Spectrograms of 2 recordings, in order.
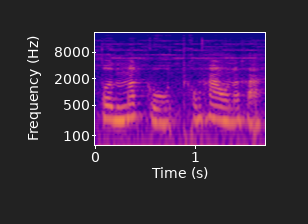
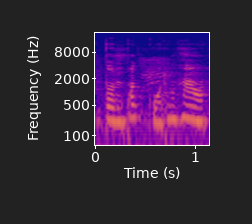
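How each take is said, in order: First: "มะกรูด" said clearly as ma-kroot after the slip; the second take stresses "มะกรูด" with a light ma and a clear kr; corrected word. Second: "ผักกูด" said where "มะกรูด" was meant, pak-kood with a short pak; the first take says "ผักกูด" with a pak sound before the kood; slip of the tongue. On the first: Vlogger fixes her word for viewers, careful corrected pron. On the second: Gardening vlogger mixes up two plant names, misspoken pron. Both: Real, not acted. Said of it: "ออกสำเนียง ออกเสียงก็บ่ถือ".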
